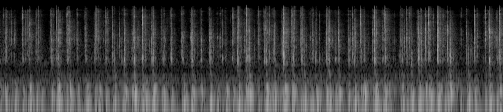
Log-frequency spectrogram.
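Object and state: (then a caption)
Plastic computer keyboard. Fingertips of both hands type fast on the hollow plastic keys of a black plastic Logitech full-size keyboard resting on a desk. The result is a rapid, continuous stream of short, bright clacks with dull low thuds beneath them. A steady low hum runs underneath throughout.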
